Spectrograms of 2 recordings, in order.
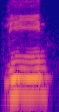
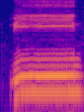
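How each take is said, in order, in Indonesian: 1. Vokal itu dibaca dua ketukan. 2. Vokal itu dibaca empat ketukan. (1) "dua harakat" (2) "empat harakat"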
